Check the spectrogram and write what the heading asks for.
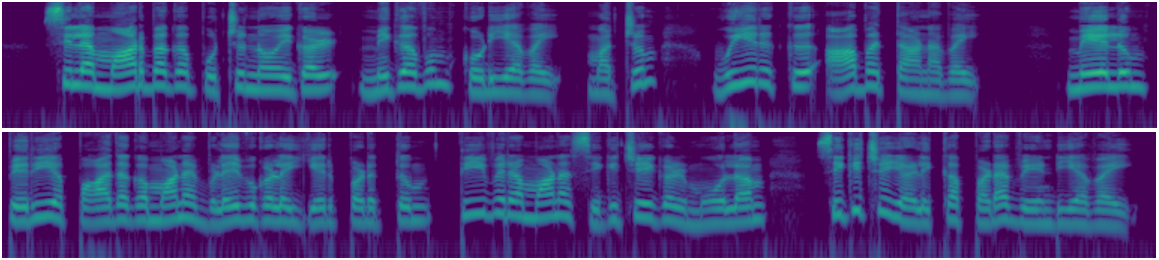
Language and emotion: Tamil, neutral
